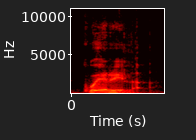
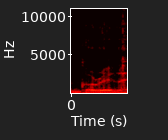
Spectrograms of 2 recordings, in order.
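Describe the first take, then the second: First: The word begins with a k sound. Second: The word begins with a g sound. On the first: A nervous student mispronounced the word. The speaker calls it wrong. "he pronounces it querilla" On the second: It is the intended word for a freedom fighter. The speaker calls it right. "warrior, gorilla, freedom fighter"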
